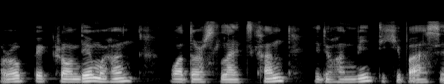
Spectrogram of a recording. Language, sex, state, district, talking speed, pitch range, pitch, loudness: Nagamese, male, Nagaland, Kohima, 135 wpm, 115-140 Hz, 130 Hz, -19 LUFS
